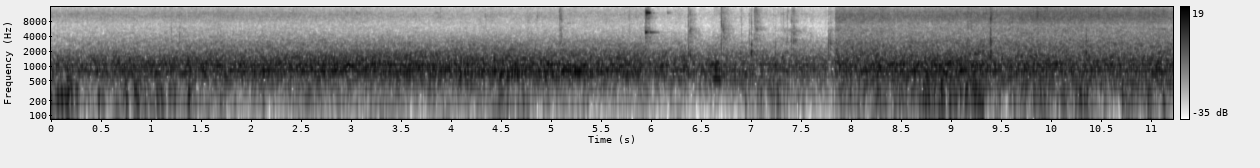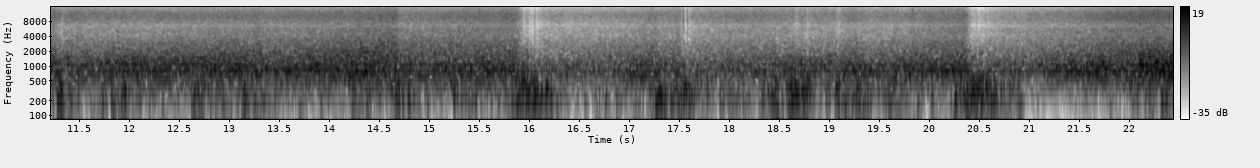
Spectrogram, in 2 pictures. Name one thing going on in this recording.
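Strong wind gusts outdoors and buffets the microphone.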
